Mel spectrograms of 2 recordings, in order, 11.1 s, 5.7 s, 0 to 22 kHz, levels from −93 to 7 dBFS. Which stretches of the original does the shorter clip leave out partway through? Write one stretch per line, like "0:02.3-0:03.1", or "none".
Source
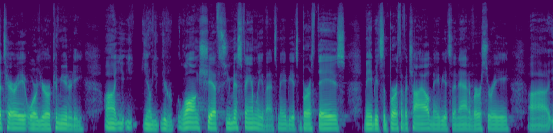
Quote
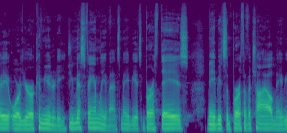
0:01.6-0:04.4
